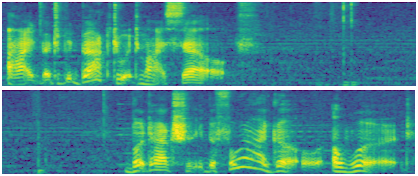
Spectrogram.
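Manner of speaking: drawn-out elderly lady, put on thick; grandma voice. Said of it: "my grandma voice".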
